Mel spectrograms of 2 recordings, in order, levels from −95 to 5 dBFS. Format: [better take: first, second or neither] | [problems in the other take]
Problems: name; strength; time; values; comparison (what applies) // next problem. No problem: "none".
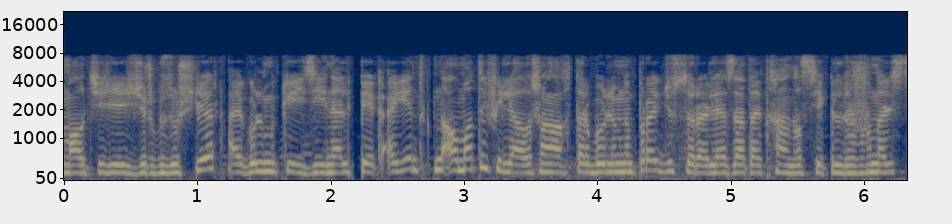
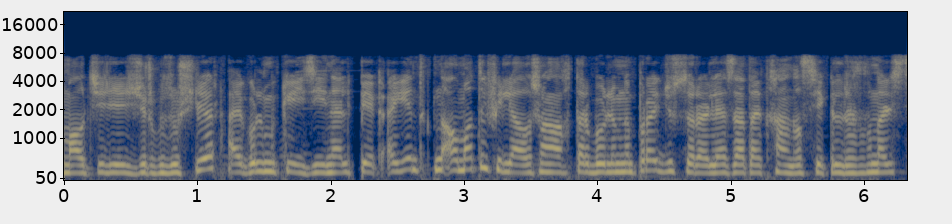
first | noise reduction (neural mask model DeepFilterNet 3)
